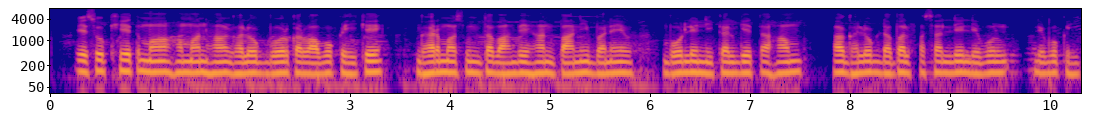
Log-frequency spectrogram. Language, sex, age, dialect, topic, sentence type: Chhattisgarhi, male, 18-24, Western/Budati/Khatahi, agriculture, statement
